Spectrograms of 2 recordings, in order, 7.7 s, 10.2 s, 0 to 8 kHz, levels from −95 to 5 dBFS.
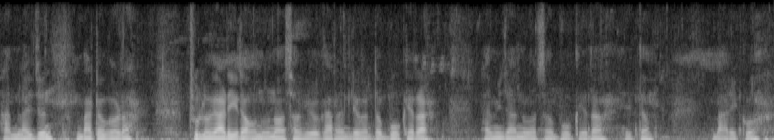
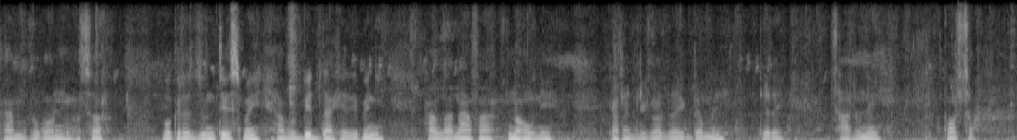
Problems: continuous background conversations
